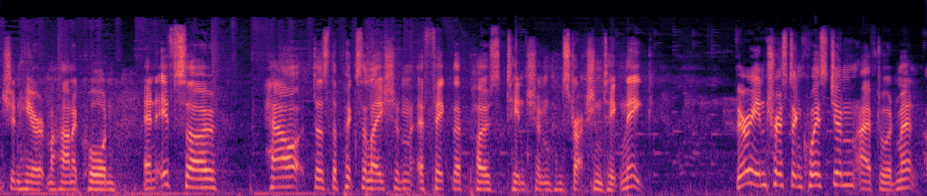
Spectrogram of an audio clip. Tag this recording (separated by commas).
Music, Speech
